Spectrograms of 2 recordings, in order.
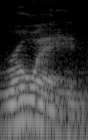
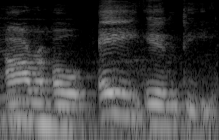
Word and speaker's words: Round: Round One is pronounced round, but it's really pronounced Roand. It's Roand.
